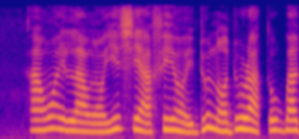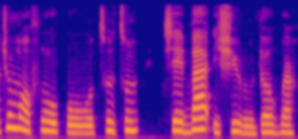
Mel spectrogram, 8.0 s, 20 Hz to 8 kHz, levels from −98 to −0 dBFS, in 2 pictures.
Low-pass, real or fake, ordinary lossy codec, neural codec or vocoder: 7.2 kHz; fake; MP3, 64 kbps; codec, 16 kHz, 2 kbps, FunCodec, trained on LibriTTS, 25 frames a second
